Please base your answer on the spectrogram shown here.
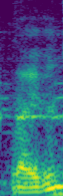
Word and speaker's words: Leiden: I was playing in Leiden. Leiden, yeah.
